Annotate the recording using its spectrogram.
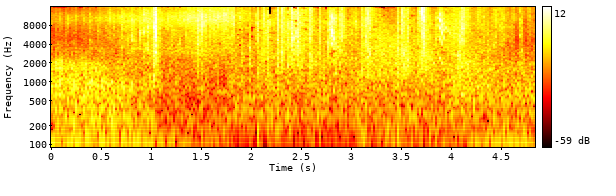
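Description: Gunshots crack in short bursts, echoing down a hard corridor.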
